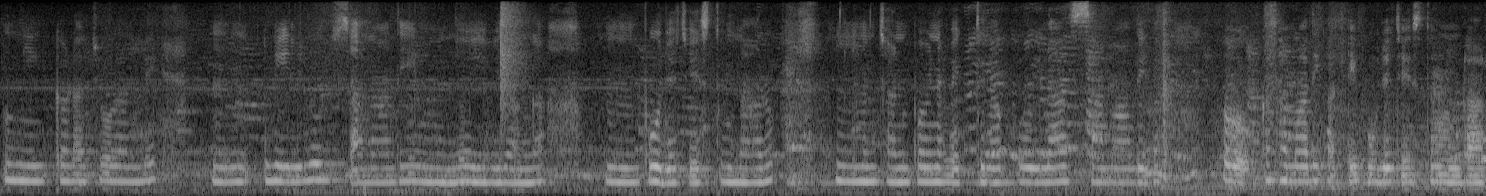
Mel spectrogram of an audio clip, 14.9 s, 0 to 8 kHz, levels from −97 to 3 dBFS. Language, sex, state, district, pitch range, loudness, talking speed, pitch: Telugu, female, Andhra Pradesh, Srikakulam, 215-230 Hz, -36 LUFS, 90 wpm, 220 Hz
